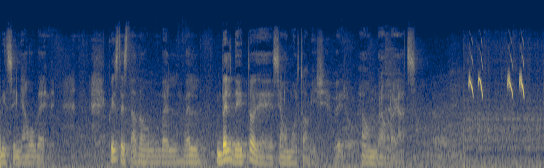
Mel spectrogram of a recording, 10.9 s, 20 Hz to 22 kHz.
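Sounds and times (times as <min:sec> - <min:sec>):
speech: 0:00.0 - 0:01.1, 0:01.8 - 0:08.4
young chicken chicks cheeping: 0:09.3 - 0:10.6.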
